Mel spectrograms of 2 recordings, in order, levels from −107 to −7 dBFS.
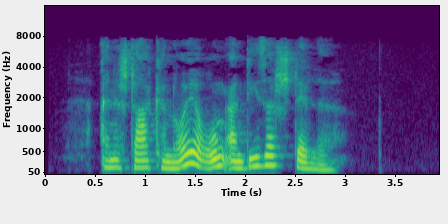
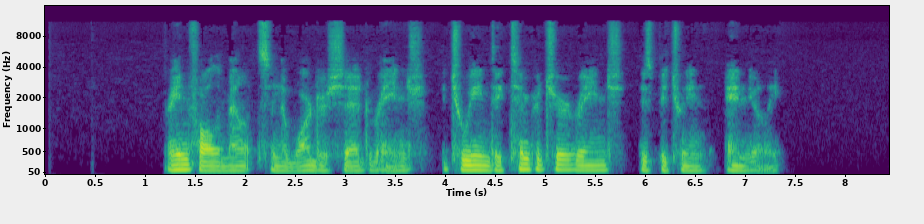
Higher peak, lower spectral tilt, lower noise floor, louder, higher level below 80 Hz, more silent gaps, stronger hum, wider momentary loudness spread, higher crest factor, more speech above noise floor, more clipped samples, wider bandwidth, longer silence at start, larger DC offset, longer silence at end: about the same, -8 dBFS vs -6 dBFS; first, -7.5 dB/octave vs -6 dB/octave; first, -85 dBFS vs -81 dBFS; about the same, -25 LUFS vs -26 LUFS; second, -64 dBFS vs -46 dBFS; neither; neither; about the same, 13 LU vs 13 LU; about the same, 18 dB vs 22 dB; first, 61 dB vs 55 dB; neither; second, 8 kHz vs 11.5 kHz; second, 0.55 s vs 1.2 s; neither; about the same, 1.05 s vs 1.1 s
